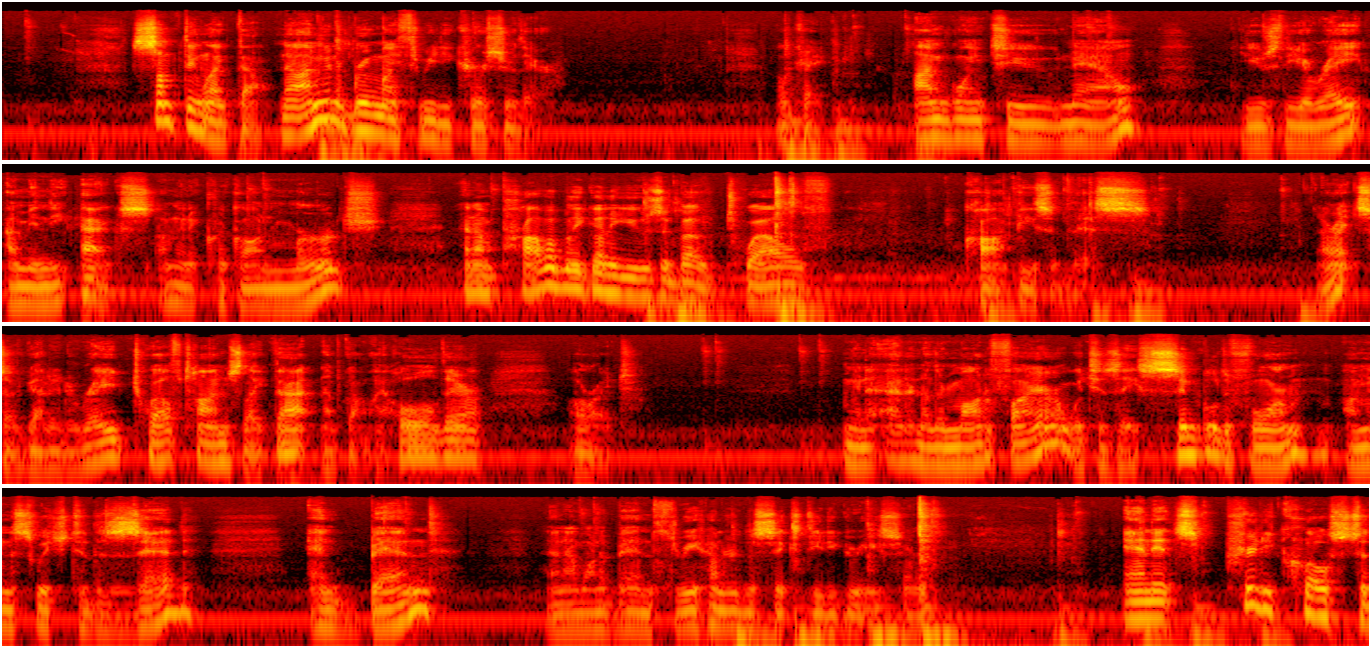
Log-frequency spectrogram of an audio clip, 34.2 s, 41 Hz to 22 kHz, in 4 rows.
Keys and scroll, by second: 2.1 shift+s, 4.9 Tab.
